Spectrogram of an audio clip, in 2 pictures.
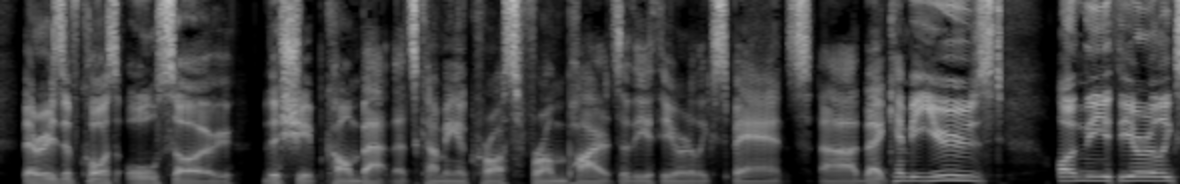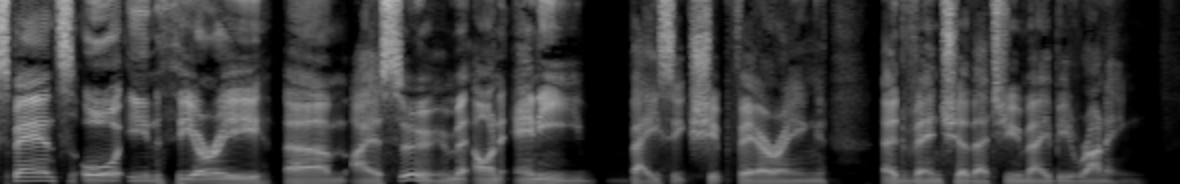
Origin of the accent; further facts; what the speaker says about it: Australia; accent: Australian; my Australian accent.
